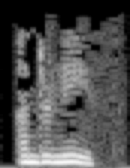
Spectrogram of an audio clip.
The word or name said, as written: underneath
